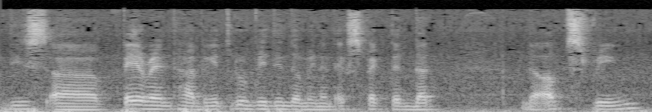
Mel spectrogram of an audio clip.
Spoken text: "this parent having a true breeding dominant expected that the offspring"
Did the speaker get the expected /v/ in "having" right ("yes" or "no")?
no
